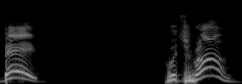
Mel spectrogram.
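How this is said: It is said with a dramatic pause after babe.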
